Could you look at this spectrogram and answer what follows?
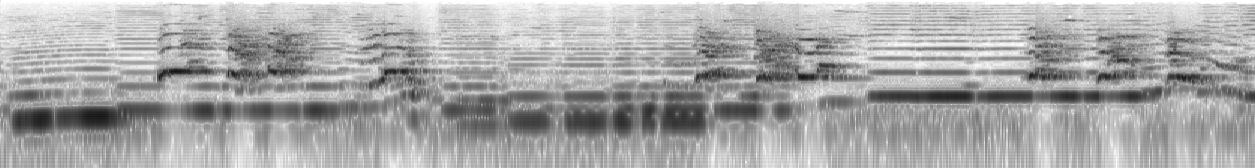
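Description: Akita puppy howling and yipping along to a fiddle playing long held notes. The puppy's high-pitched howls come in three bouts over the fiddle.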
